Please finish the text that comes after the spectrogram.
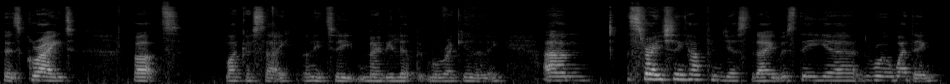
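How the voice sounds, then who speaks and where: Lowish-voiced British woman, reflective. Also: steady tone, normal speed, hardly any pauses, a bit bright, a little hiss or hum. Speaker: vlogger. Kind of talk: casual personal video diary.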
